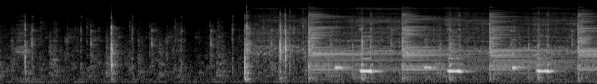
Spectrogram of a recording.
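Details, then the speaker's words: One-day cuckoo clock (owl and grapes) with rack and snail striking, quieter than another clock. Soft ticking, then a clear two-note cuckoo call about every second, even and clean: chiming properly. "It's much quieter than the other one, which is loud. And of course, it uses whack and snail striking, so it's safe to turn back."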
